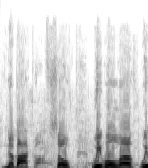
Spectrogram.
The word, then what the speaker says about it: Nabokov: and I would ask is it pronounced Nabokov it turns out no it's no baka so we will love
